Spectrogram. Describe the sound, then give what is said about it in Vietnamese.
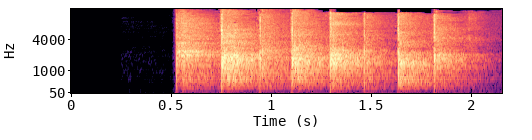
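Hands clapping alone in a quick run of several sharp, crisp claps, each one decaying briefly before the next. “Lâm Tử Y vỗ tay.”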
